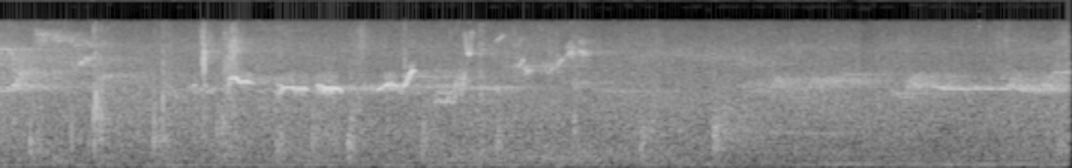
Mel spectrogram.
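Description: Birds chirping in short twittering phrases over steady outdoor background noise, with a few faint clicks.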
